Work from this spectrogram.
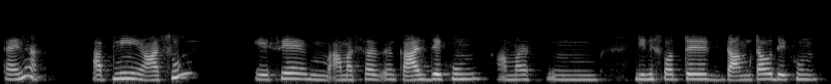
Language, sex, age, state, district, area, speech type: Bengali, female, 30-45, West Bengal, Paschim Bardhaman, urban, conversation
